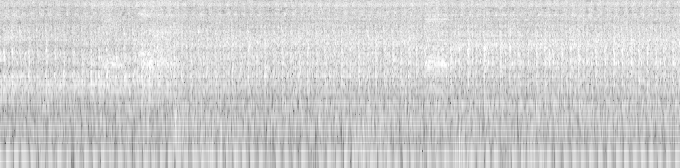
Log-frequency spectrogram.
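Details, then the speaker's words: Honda Dream Yuga after a full engine rebuild, started on the self-starter: single cylinder idles with a steady, even beat of about three pulses a second, no misses or knocking; light exhaust smoke after a diesel flush, smooth healthy idle. "చాలా అంటే చాలా smooth అయింది బండి మొత్తం మీరు sound వింటే మీకు అర్థమైపోతది బండి కూడా ఏం ఆగదు అన్నమాట"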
